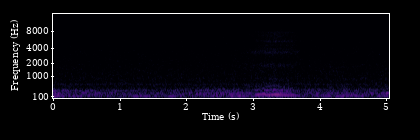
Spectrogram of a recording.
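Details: Sleeping cat snoring: quiet low rumbling breaths with one brief louder snorting snore.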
